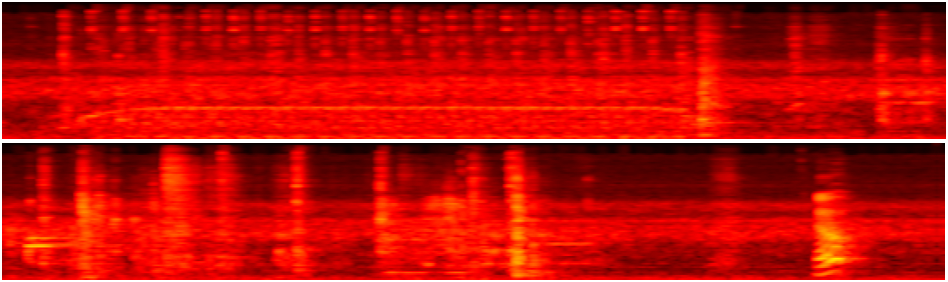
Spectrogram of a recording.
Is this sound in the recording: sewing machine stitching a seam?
yes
